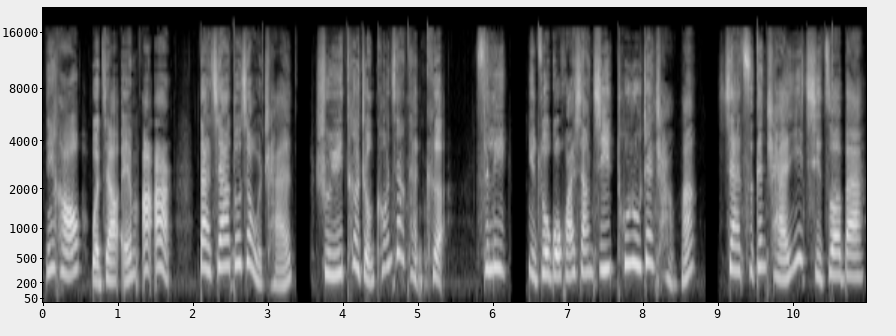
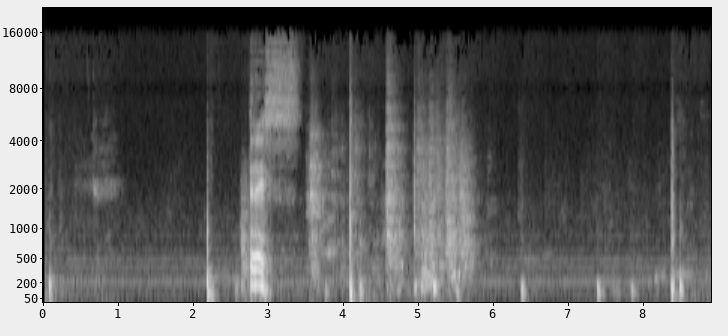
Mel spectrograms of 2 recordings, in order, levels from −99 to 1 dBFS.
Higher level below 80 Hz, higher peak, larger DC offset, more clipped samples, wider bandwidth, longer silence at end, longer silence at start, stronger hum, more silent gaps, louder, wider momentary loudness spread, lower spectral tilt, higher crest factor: second, -78 dBFS vs -46 dBFS; about the same, 0 dBFS vs -2 dBFS; neither; neither; about the same, 17 kHz vs 16.5 kHz; second, 0.05 s vs 0.3 s; about the same, 0.05 s vs 0.05 s; second, none vs 60 Hz at -55 dBFS; first, 3.39-3.57 s, 6.25-6.43 s, 8.85-9.00 s vs none; first, -20 LUFS vs -23 LUFS; second, 10 LU vs 28 LU; second, -1.5 dB/octave vs -5 dB/octave; second, 20 dB vs 26 dB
